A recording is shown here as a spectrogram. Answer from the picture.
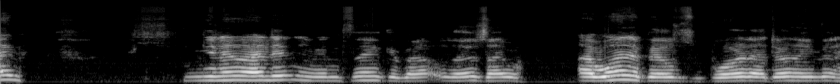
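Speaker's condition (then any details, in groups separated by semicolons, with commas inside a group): Cerebral palsy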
